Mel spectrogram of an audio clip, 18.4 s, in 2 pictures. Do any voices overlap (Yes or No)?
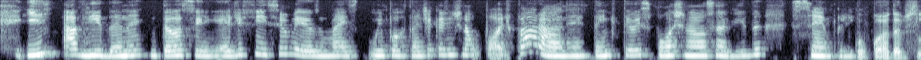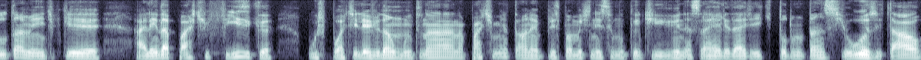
No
